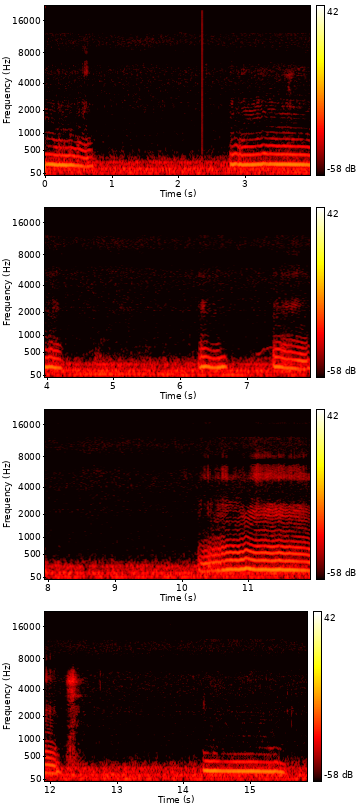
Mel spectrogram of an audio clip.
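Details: Sleeping cat snoring loudly: five tonal, nasal snores of uneven length, each about one to two seconds, with quiet gaps of several seconds between them.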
